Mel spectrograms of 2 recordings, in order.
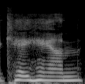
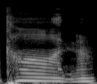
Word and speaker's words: Kahan: say that Noah Noah but how do you say k a h a an k a con yeah it's con but a lot of people say Noah Kahan Noah Kahan Noah Kahan it's Noah Khan uh we had great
